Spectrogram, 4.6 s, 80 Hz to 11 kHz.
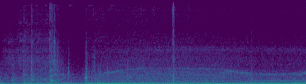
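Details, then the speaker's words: DeLorean started with the key turned two clicks to prime the fuel pump: a brief crank catches about a second in, then settles into a steady, even low idle rumble; a normal start. "Ignition, just like any other car. I like to do is I turn it 2 clicks. You'll hear the fuel pump prime, and then start it up."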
